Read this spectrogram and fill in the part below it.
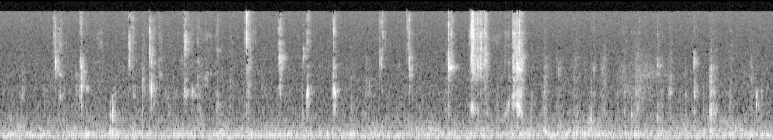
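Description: A young woman eats crunchy food up close with loud crunching and smacking.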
